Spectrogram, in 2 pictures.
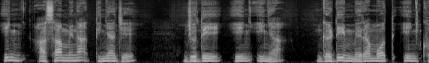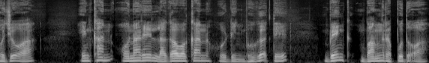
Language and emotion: Santali, fearful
